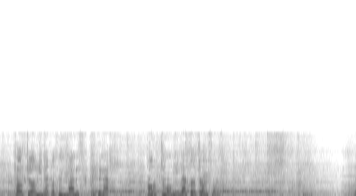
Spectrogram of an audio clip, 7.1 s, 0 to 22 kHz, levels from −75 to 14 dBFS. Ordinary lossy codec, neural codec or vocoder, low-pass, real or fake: none; codec, 24 kHz, 1 kbps, SNAC; 7.2 kHz; fake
